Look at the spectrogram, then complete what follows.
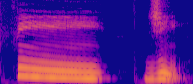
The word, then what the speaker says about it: Fiji: Fiji, Fiji. it's the long E vowel sound, Fiji. So the consonant sound, J, J, Fiji, Fiji.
